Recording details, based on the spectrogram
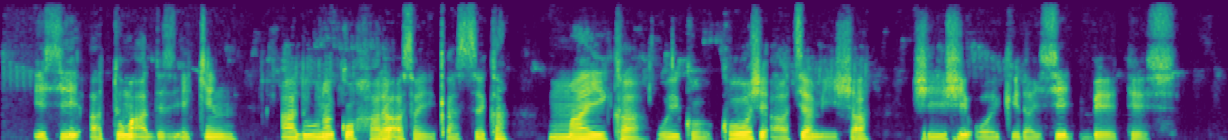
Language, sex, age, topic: Gamo, male, 25-35, government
